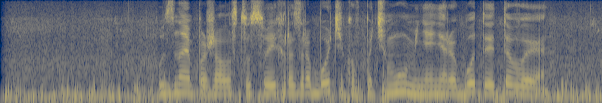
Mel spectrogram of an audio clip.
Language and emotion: Russian, angry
